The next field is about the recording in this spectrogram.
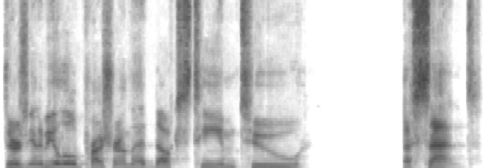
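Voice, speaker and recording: A man's voice: on the high side, very animated, unhurried, dry recording. Male sports podcast host, dry close sound. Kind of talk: conversational sports discussion with scripted-sounding intro.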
